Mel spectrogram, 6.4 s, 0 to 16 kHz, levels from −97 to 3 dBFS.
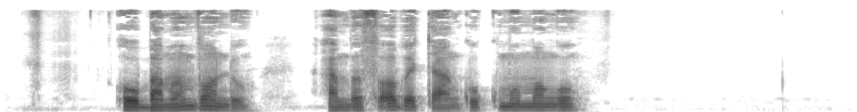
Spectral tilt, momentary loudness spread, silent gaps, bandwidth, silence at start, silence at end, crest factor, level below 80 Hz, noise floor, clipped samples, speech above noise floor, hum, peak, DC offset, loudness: -5 dB/octave; 14 LU; none; 12 kHz; 0.25 s; 2.1 s; 24 dB; -52 dBFS; under -90 dBFS; under 0.1%; over 62 dB; none; -8 dBFS; under 0.1%; -29 LUFS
